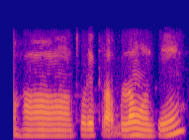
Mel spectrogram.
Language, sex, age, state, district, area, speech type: Marathi, male, 30-45, Maharashtra, Gadchiroli, rural, conversation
